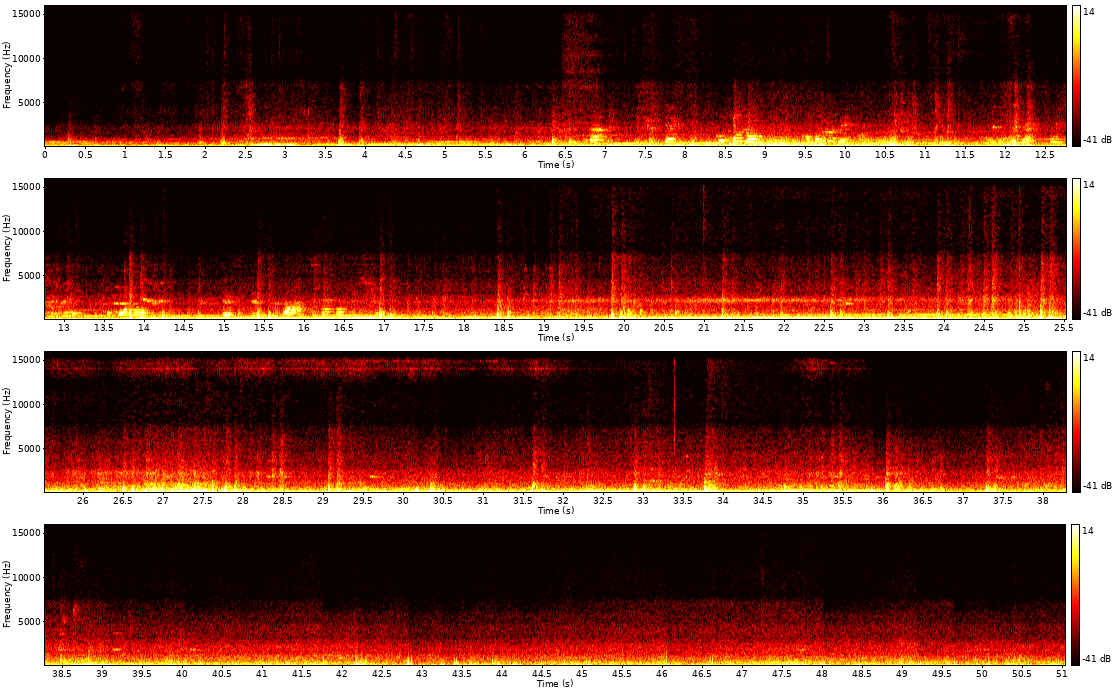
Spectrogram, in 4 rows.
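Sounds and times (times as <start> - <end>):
wheels clickety-clack over rail joints: 0.0 - 51.0.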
